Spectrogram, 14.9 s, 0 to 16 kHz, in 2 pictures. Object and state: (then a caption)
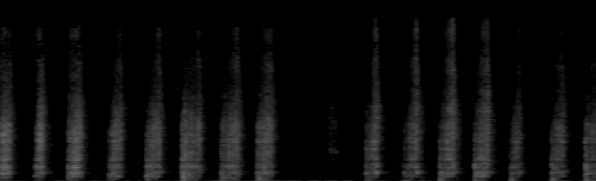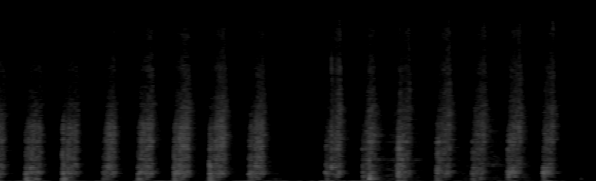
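Brush scrubbing paint on stretched canvas. A wooden-handled bristle brush scrubs black paint across a small stretched cotton canvas on a wooden stretcher frame, hollow behind, in 31 repeated strokes. Each stroke is a short, dry, bright rasp that stops quickly, in a fairly steady rhythm of about two strokes per second, with brief pauses near 4 and 11.5 seconds.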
